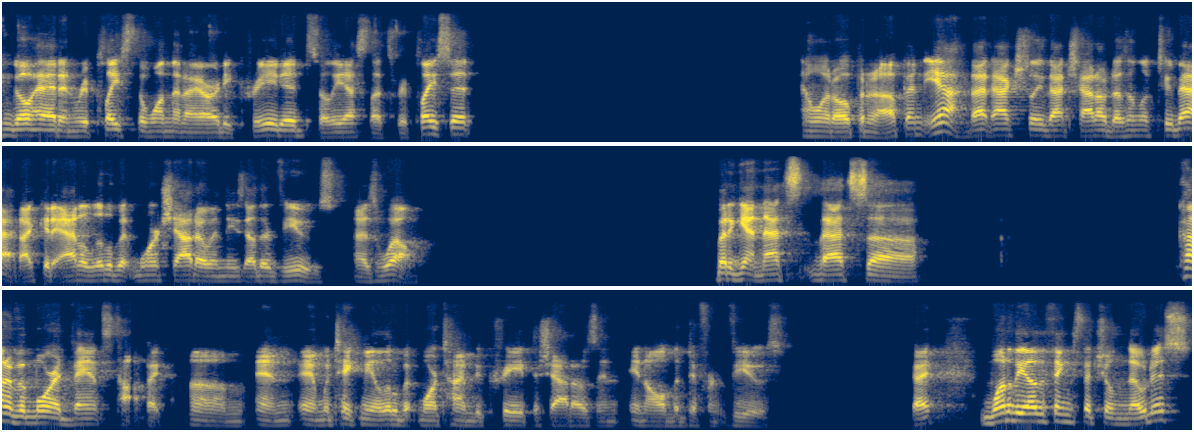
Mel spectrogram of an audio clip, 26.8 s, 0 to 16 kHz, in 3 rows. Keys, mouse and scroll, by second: 0.7 click, 2.3 click, 3.4 click, 15.9 F15.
